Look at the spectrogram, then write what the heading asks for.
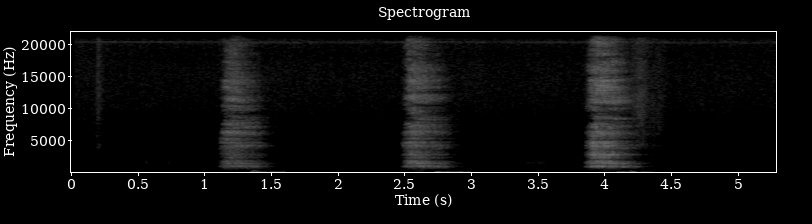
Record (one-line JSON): {"exhalation_length": "5.3 s", "exhalation_amplitude": 446, "exhalation_signal_mean_std_ratio": 0.48, "survey_phase": "beta (2021-08-13 to 2022-03-07)", "age": "45-64", "gender": "Female", "wearing_mask": "No", "symptom_cough_any": true, "symptom_runny_or_blocked_nose": true, "symptom_fatigue": true, "symptom_change_to_sense_of_smell_or_taste": true, "symptom_onset": "8 days", "smoker_status": "Never smoked", "respiratory_condition_asthma": true, "respiratory_condition_other": false, "recruitment_source": "Test and Trace", "submission_delay": "1 day", "covid_test_result": "Positive", "covid_test_method": "RT-qPCR", "covid_ct_value": 25.3, "covid_ct_gene": "N gene"}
